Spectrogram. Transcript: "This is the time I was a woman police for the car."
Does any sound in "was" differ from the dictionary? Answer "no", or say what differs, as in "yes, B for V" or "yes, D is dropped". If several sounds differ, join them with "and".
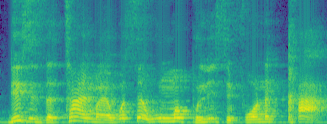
yes, S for Z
